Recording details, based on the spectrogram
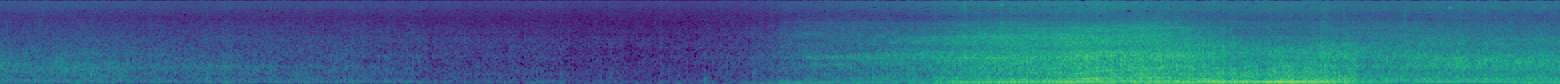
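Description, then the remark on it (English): A truck approaches and rolls past, its low engine rumble and road roar swelling over a few seconds after a quiet start, then easing slightly without fully fading. “The logo on that truck.”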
